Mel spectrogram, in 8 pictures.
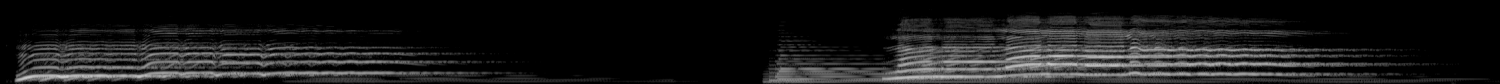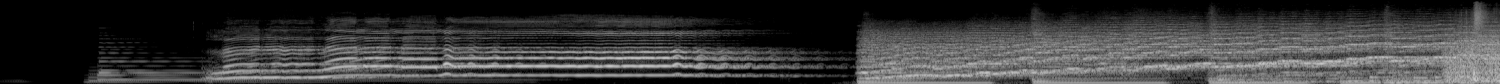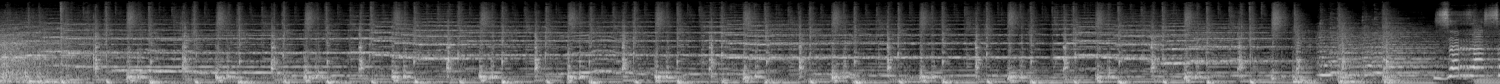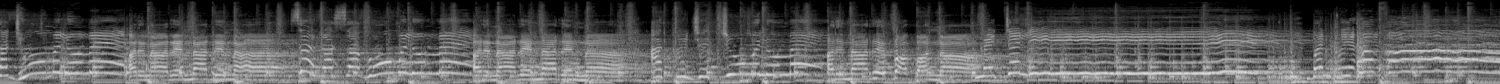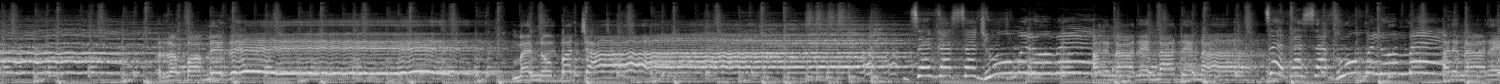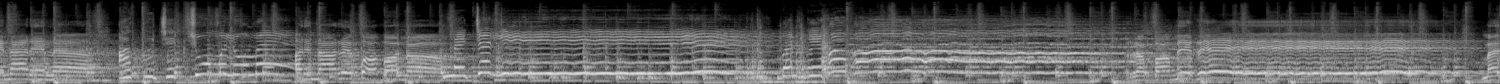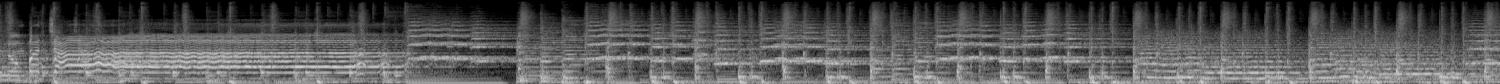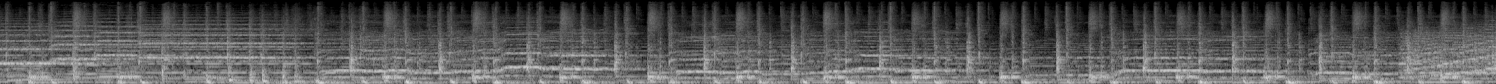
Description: Carpeta: musica hindu mp3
